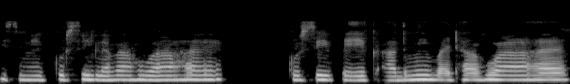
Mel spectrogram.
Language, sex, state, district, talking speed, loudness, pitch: Hindi, female, Bihar, Purnia, 125 wpm, -19 LUFS, 205 Hz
